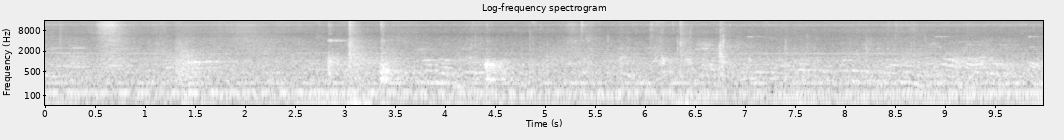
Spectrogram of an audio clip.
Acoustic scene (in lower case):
cafe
